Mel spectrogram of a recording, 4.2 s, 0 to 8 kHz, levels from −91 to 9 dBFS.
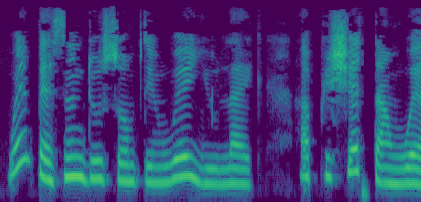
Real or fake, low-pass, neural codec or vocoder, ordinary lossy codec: real; 7.2 kHz; none; MP3, 32 kbps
